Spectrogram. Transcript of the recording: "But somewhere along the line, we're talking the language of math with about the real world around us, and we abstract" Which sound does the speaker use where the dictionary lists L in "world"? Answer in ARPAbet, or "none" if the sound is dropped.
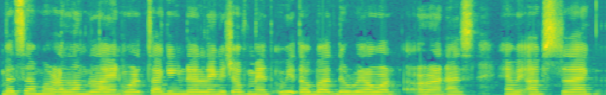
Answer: none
